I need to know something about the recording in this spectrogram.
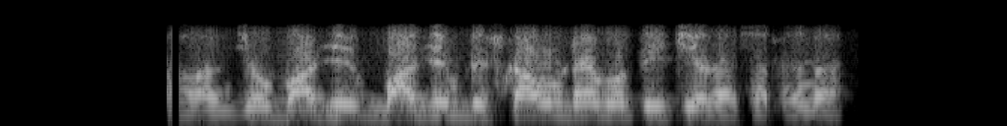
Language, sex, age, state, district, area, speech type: Hindi, male, 45-60, Madhya Pradesh, Ujjain, urban, conversation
